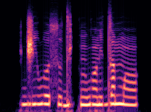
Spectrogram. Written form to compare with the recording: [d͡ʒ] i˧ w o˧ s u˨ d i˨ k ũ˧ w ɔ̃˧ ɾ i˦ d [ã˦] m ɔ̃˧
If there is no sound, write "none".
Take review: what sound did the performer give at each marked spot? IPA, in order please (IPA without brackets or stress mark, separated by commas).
d͡ʒ, a˦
